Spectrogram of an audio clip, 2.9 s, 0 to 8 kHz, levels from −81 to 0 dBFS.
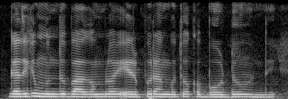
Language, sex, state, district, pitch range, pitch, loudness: Telugu, female, Telangana, Mahabubabad, 195-210 Hz, 200 Hz, -16 LUFS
